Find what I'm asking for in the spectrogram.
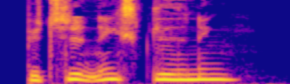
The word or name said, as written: betydningsglidning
